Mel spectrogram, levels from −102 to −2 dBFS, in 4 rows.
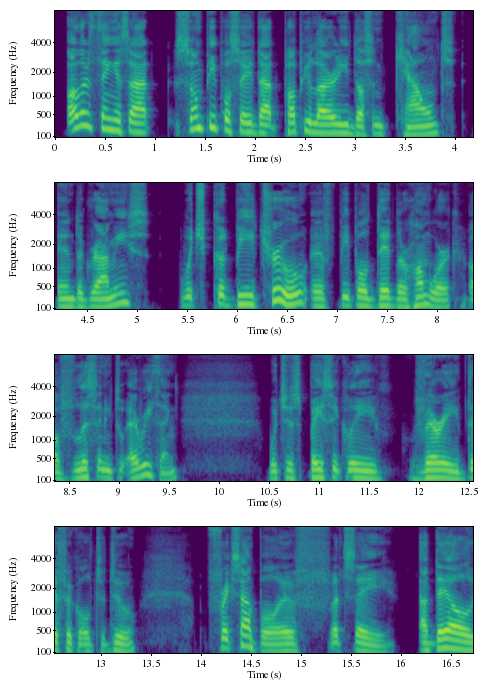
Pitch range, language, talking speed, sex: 130-150 Hz, English, 145 wpm, male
